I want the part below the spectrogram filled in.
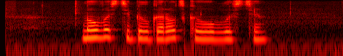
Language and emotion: Russian, neutral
